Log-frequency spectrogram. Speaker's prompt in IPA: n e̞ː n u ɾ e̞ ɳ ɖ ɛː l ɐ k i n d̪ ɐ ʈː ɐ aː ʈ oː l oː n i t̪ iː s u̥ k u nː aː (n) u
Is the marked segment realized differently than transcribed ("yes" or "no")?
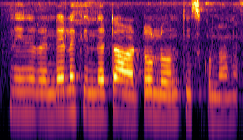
no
